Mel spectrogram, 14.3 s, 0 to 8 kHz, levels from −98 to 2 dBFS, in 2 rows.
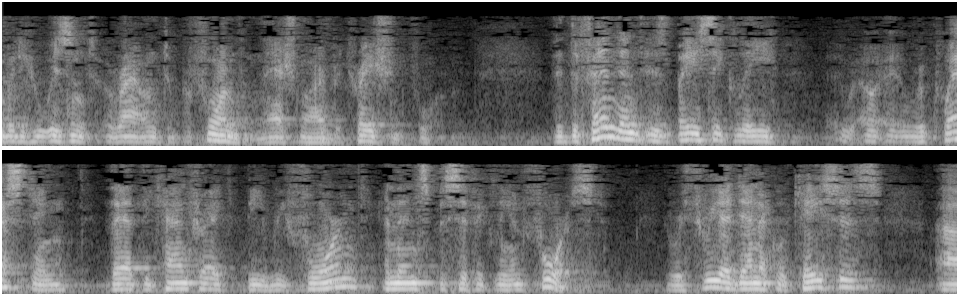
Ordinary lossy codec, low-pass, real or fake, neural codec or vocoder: MP3, 24 kbps; 7.2 kHz; real; none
